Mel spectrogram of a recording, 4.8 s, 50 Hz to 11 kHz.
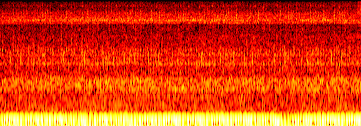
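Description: MK4 Vauxhall Astra GSI engine idling with a misfire, a loud, close, steady low rumble with an uneven stumble in its beat.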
